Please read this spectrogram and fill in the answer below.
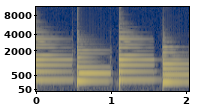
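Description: Baritone ukulele strummed four times, about half a second apart, each chord ringing and fading before the next; the chord changes on the last strum.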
